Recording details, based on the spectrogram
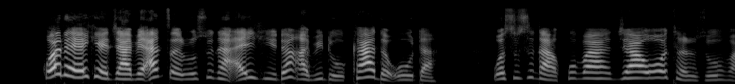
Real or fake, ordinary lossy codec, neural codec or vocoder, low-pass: fake; none; codec, 44.1 kHz, 7.8 kbps, Pupu-Codec; 14.4 kHz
